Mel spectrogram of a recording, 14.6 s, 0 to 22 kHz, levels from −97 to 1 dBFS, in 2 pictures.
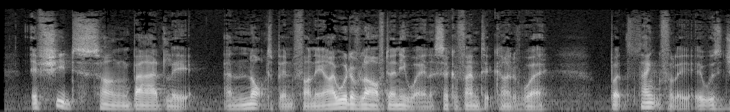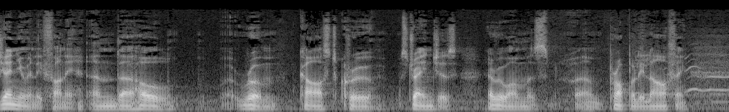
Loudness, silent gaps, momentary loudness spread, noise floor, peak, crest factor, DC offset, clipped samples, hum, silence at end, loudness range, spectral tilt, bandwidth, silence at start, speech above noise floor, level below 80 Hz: -23 LUFS; none; 12 LU; -50 dBFS; -2 dBFS; 22 dB; under 0.1%; under 0.1%; none; 0 s; 5 LU; -5 dB/octave; 16.5 kHz; 0.3 s; 27 dB; -44 dBFS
